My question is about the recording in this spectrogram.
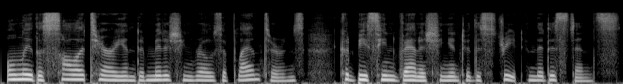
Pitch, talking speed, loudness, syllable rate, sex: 190 Hz, 175 wpm, -18 LUFS, 5.5 syllables/s, female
